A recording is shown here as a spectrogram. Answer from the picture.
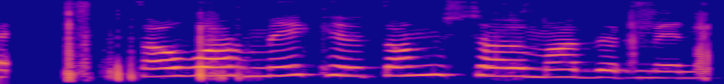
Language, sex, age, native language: Icelandic, male, 11, Icelandic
